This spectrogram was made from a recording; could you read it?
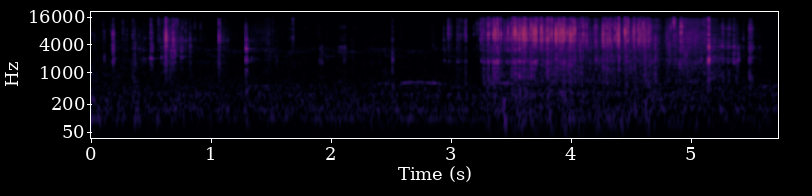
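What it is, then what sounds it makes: Bar soap being cut into cubes. A metal utility-knife blade cuts and scrapes small cubes off a solid light-blue bar of soap, scored in a grid and held in the palm. Scattered crisp, bright ticks and snaps give way to a dense, hissing scrape of crumbling soap. The scrape then thins back into a few sharp clicks.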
